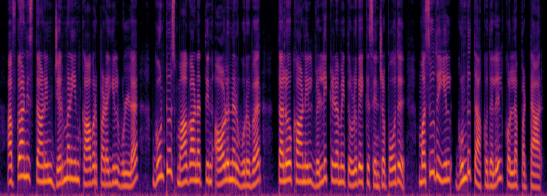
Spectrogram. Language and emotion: Tamil, neutral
